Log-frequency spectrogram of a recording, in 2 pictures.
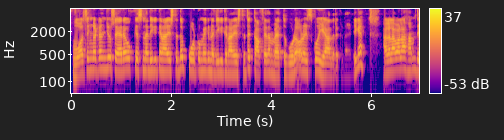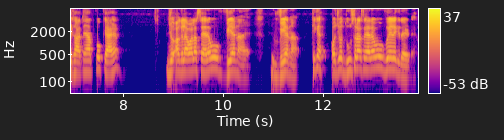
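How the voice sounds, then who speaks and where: A man's voice: high voice, a little fast, darkish tone, dull audio. A man teaching memory tricks for exams, repeating key words and asking and answering his own questions. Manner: acts out little scenes in quoted voices. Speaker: exam coaching teacher.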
